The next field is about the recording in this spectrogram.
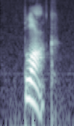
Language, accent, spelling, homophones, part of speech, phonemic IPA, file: English, US, block, bloc, noun / verb, /blɑk/, En-us-block.ogg
- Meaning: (noun) A substantial, often approximately cuboid, piece of any substance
